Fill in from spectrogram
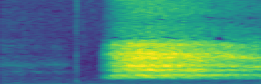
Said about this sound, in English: She's breathing in through her nose, and as she breathes in, her arms are straight and they rise up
